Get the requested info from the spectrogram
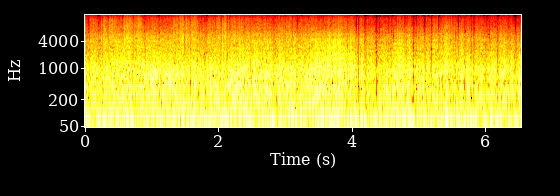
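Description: Wind rushing over the microphone of a motorcycle ridden at freeway speed, a steady roar with the bike's running noise underneath.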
